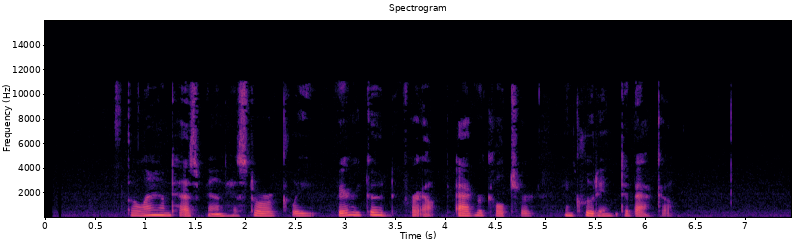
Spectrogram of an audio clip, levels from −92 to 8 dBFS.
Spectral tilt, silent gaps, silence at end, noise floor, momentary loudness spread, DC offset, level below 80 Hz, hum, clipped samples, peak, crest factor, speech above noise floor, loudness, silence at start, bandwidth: -6.5 dB/octave; none; 1.2 s; -68 dBFS; 12 LU; under 0.1%; -76 dBFS; none; under 0.1%; -12 dBFS; 22 dB; 34 dB; -35 LUFS; 0.85 s; 11.5 kHz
